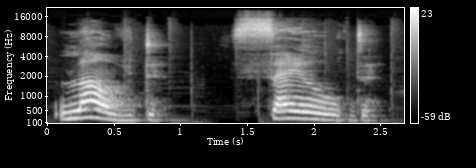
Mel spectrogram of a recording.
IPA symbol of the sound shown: d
